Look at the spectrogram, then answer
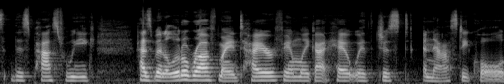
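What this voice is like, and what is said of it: Congested, stuffy-nosed voice. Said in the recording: “I'm just a little bit congested here, as you might hear in my voice ... it's taking my voice a little bit of time to come back to normal”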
